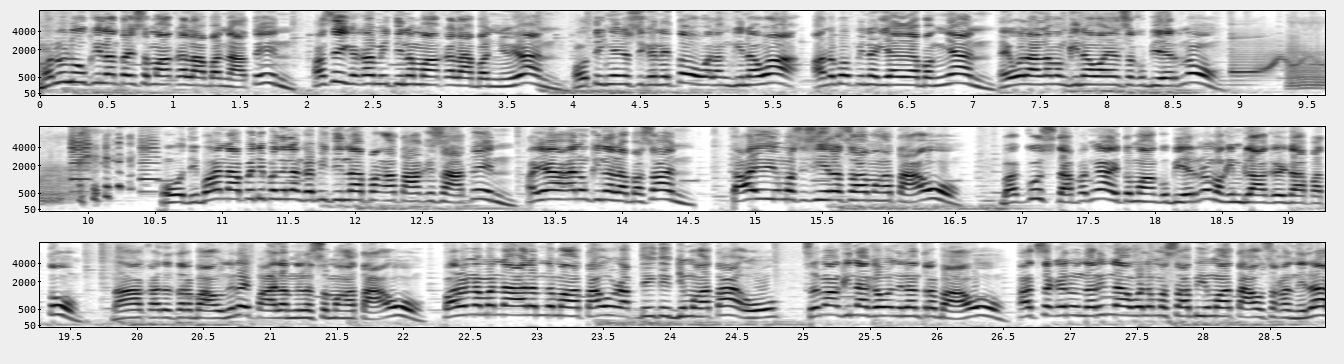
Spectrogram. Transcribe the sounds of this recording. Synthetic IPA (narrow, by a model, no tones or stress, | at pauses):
mɐluluːkɪlant̪aːjosɐmɐŋakɐlaːbɐnːaːt̪ɪnkɐsɛkaɡɐmiːt̪̬ɪnɐŋmɐŋakɐlaːbɐnɲojanʔo̞t̪ɪŋanɲos̬ɪɡɐnɪt̪o̞wɐlaŋɡɪnɐwaʔʔɐnobɐŋpɪnɐɡjajaːbɐŋɲanʔɐjwɐlanɐmaŋɡɪnɐwajans̬ɐɡobjɛɾno̞ | ʔo̞d̪ɪbanɐpwɛd̪ɪpɐnɪlaŋɡɐmiːt̪̬ɪnːɐpɐŋɐt̪aːkɪs̬ɐʔaːt̪ɪnkɐjaɐnoŋkɪnalɐbasan | t̪aːjo̞jʊŋmɐs̬ɪs̬iːɾɐsɐmɐŋat̪aːʔo̞baːɡ̚kosd̪aːpɐt̪̚ŋaʔɛt̪oŋmɐŋaɡobjɛɾno̞mɐɡiŋblaːɡɛɹd̪aːpɐt̪ːo̞ | nɐʔakad̪at̪ɾɐbaːho̞nɪlaɐjpaʔɐlamnɪlasɐmɐŋat̪aːʔo̞paːɾɐnɐmanːɐʔɐlamnɐŋmɐŋat̪aːʔoʔɐp̚d̪ɛjt̪ɛd̪̚jʊŋmɐŋat̪aːʔo̞ | sɐmɐŋaɡɪnaːɡɐwanɪlaŋt̪ɾɐbaːho̞ʔɐt̪̚sɐɡɐnonːɐɾɪnːɐwɐlaŋmɐsaːbɪjʊŋmɐŋat̪aːʔo̞sɐkɐnɪla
